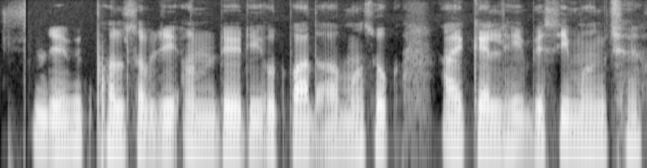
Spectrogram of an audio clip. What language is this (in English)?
Maithili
